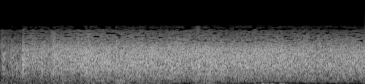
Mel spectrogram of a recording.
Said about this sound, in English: A rousing round of applause for Lyndon Baines Johnson in 1965, saying it is morally wrong to deprive any of your fellow citizens the right to vote.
